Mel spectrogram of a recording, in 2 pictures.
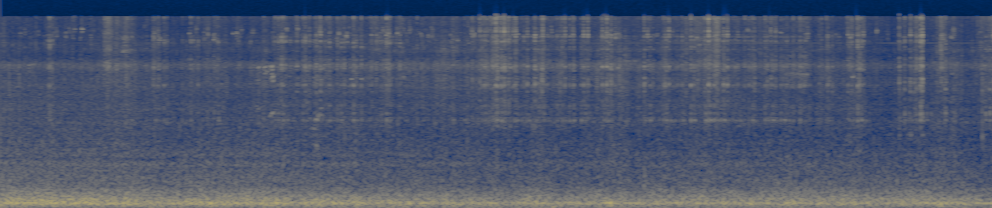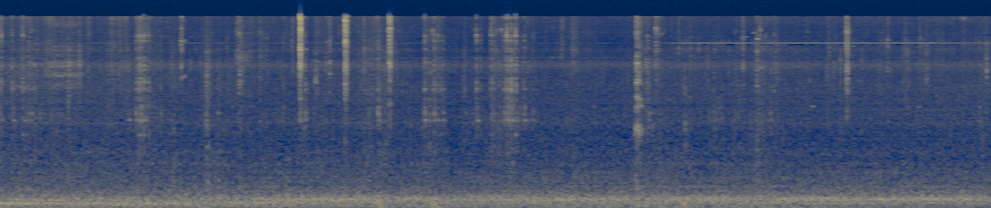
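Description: Jet airliner cabin noise during the landing rollout: a steady low rumble of engines and wheels on the runway, easing off as the aircraft slows, with scattered small rattles in the cabin.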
